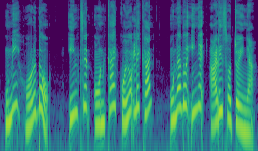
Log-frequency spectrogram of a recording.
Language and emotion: Santali, disgusted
